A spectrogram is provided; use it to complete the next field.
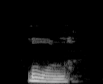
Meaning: Obsolete spelling of awl
- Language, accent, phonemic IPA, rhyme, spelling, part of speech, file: English, Southern England, /ɔːl/, -ɔːl, aul, noun, LL-Q1860 (eng)-aul.wav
